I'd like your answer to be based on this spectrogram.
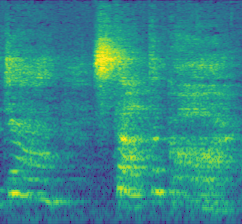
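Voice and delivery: put-on high, drawn-out child's squeal; very high, slow kid voice; excited little boy. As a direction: pipe up as a thrilled small son. Excited small son calls out.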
